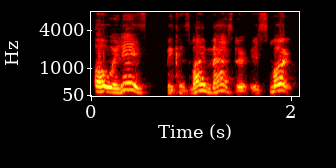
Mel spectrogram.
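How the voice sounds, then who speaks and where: Friendly, naive cartoon dog, played by a man, highish and very animated, eager to please, dull lo-fi sound. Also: fairly quick, slightly rough. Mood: proud. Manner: childlike, simple earnest wording. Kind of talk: animated film script table read. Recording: muffled lo-fi microphone.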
